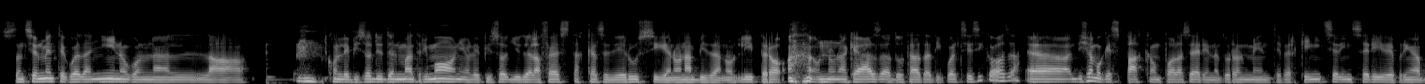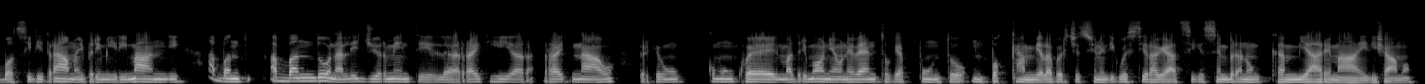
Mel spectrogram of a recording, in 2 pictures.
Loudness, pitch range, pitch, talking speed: -27 LUFS, 110-125 Hz, 120 Hz, 165 wpm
